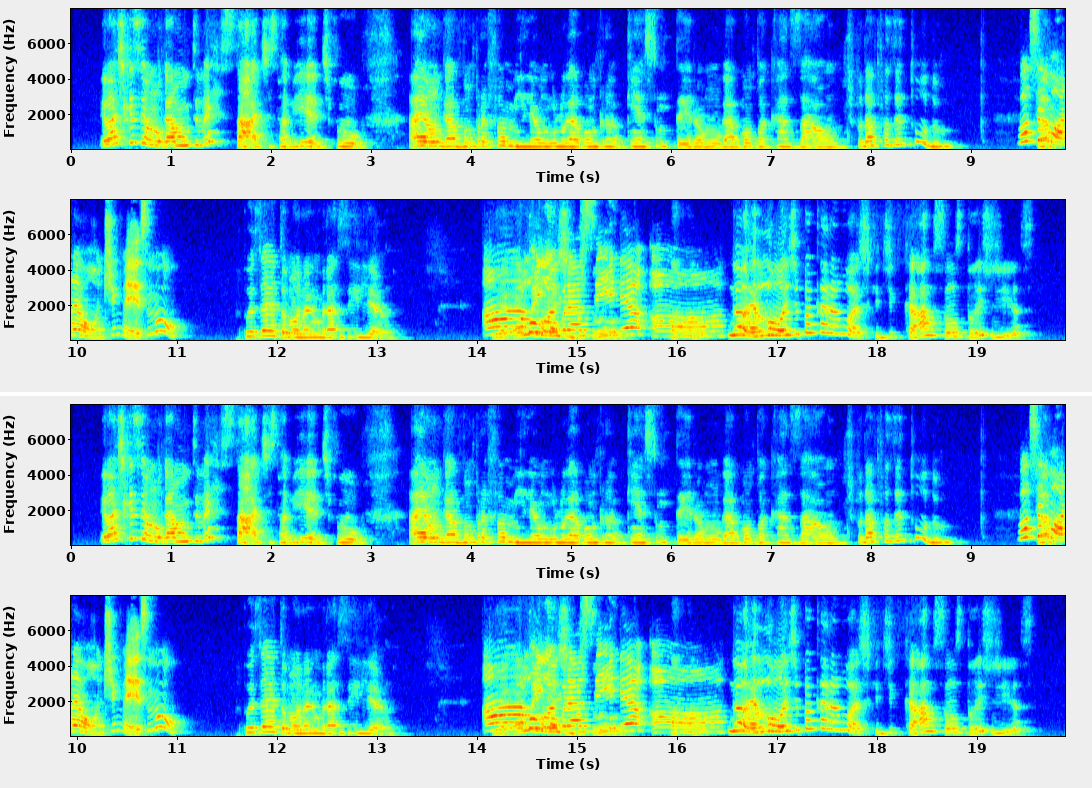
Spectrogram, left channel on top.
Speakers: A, on the left; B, on the right.
A: eu acho que assim, é um lugar muito versátil, sabia? Tipo, ah, é um lugar bom pra família, é um lugar bom pra quem é solteiro, é um lugar bom pra casal. Tipo, dá pra fazer tudo.
B: Você
A: Dá...
B: mora onde mesmo?
A: Pois é, tô morando em Brasília.
B: Ah,
A: E é é longe,
B: então Brasília.
A: tipo.
B: Ah,
A: aham. Não,
B: tá.
A: é longe pra caramba. Acho que de carro são uns dois dias.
